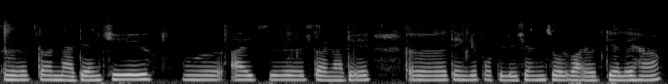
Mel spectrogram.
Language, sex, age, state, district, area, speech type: Goan Konkani, female, 18-30, Goa, Sanguem, rural, spontaneous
